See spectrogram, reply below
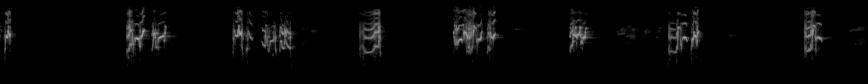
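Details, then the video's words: Pet lovebirds repeat sharp, buzzy high chirps, singly or in quick doubles, roughly once a second, with a few softer twitters in the gaps. "Love birds Sounds | lovebirds chirping sounds"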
